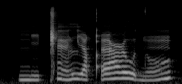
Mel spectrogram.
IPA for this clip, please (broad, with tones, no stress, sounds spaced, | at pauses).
ŋ i˩ ǁ ɛ̃˧˩˧ l i˧˩˧ qʼ i˧˥ ʕ o˥˨ d õ˩˥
